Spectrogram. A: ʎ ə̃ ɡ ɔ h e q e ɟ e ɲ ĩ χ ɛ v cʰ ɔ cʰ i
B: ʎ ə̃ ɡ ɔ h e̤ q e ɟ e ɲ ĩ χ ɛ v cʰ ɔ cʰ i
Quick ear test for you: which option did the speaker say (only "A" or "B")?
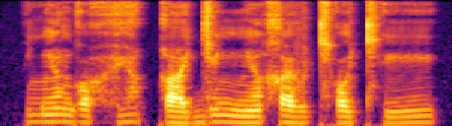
B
